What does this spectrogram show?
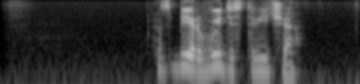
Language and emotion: Russian, neutral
